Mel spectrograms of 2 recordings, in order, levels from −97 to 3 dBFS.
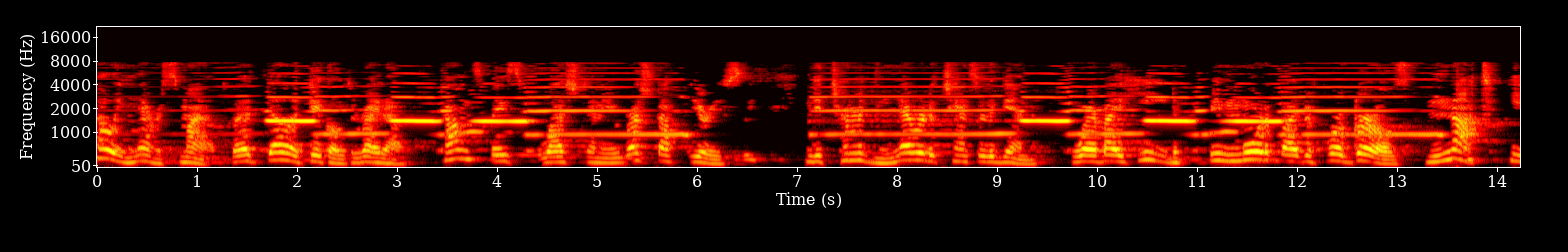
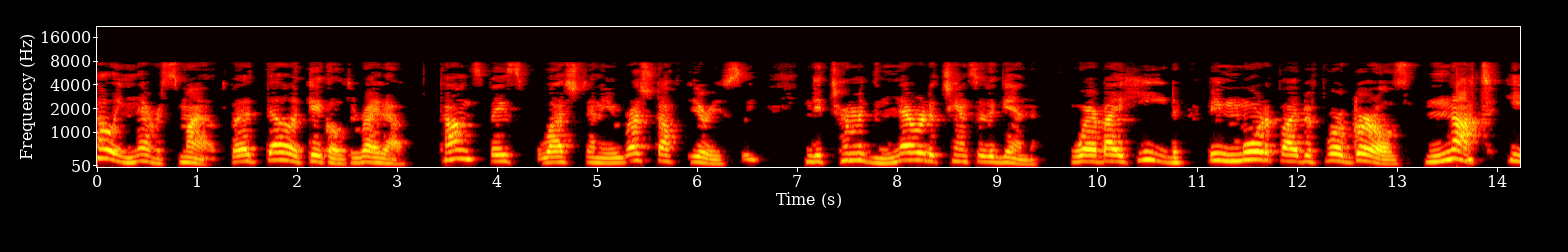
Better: second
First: noise reduction (classical method WPE with log-MMSE)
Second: none

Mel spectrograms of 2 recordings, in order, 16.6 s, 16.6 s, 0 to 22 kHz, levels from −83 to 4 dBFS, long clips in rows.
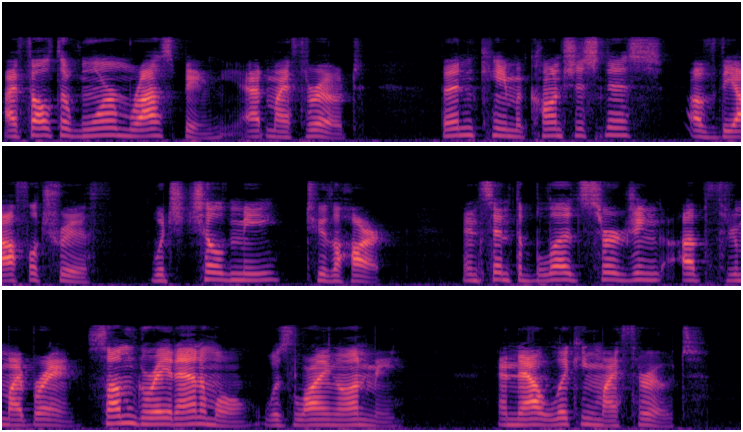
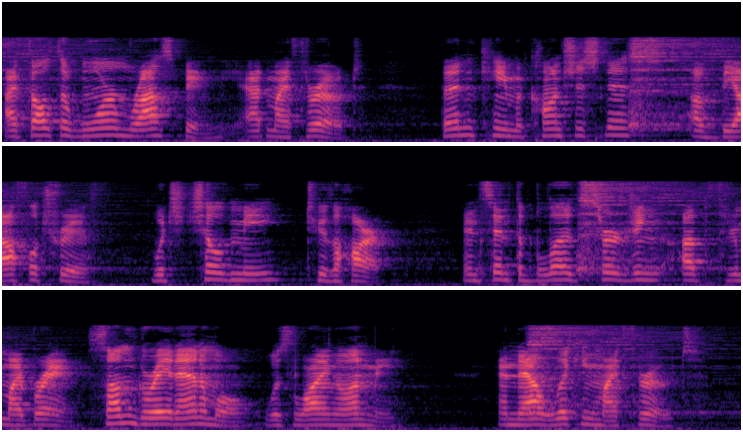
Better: first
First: none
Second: background sound (Crash cymbal); 16 dB below the speech // room echo; dies away in 0.5 s

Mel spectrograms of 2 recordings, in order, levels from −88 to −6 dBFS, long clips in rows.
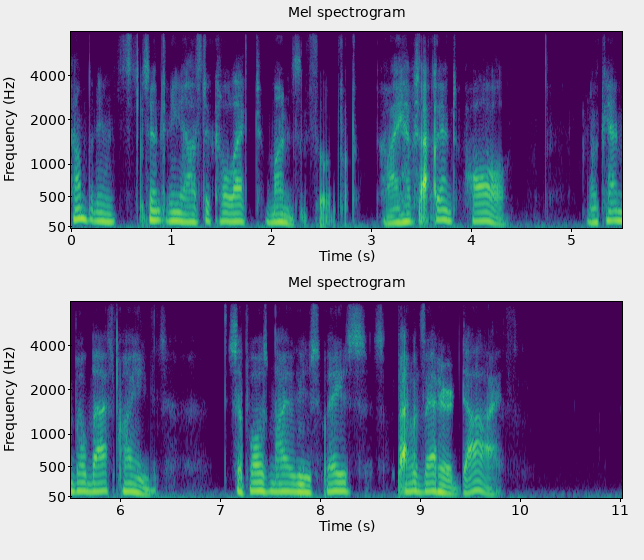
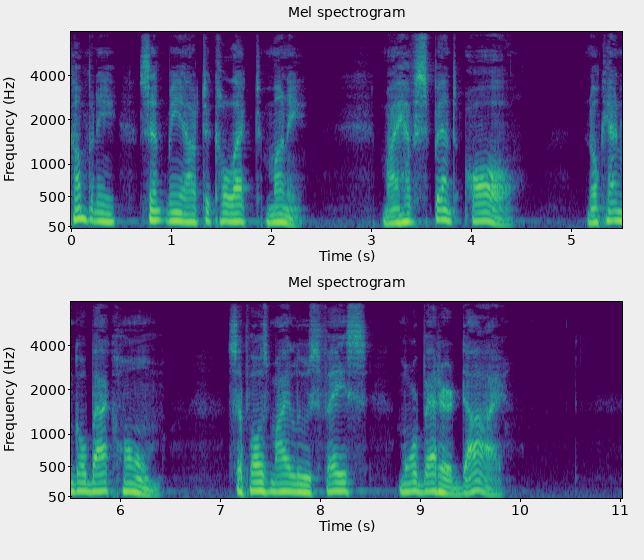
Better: second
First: noise reduction (neural diffusion model UNIVERSE++)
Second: none

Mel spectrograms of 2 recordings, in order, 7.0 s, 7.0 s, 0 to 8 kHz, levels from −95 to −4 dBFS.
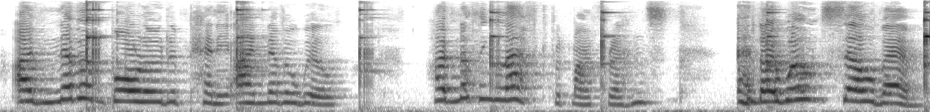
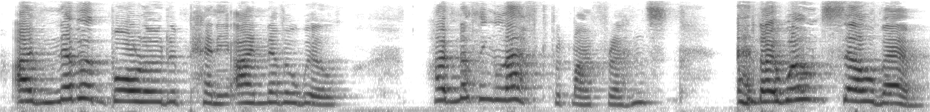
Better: second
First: background sound (Glass); 3 dB below the speech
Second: none

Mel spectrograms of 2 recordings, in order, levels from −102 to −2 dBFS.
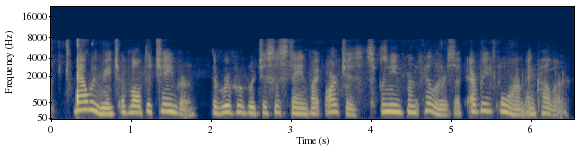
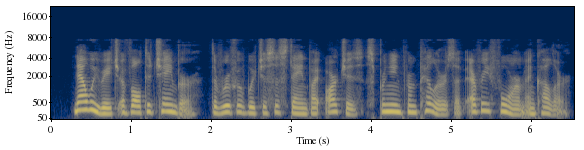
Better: second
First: noise reduction (neural mask model Resemble Enhance denoiser)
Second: none

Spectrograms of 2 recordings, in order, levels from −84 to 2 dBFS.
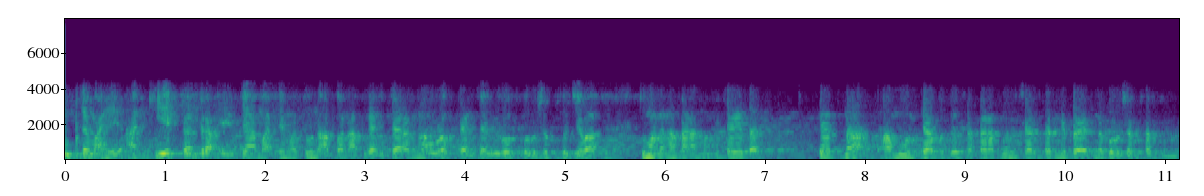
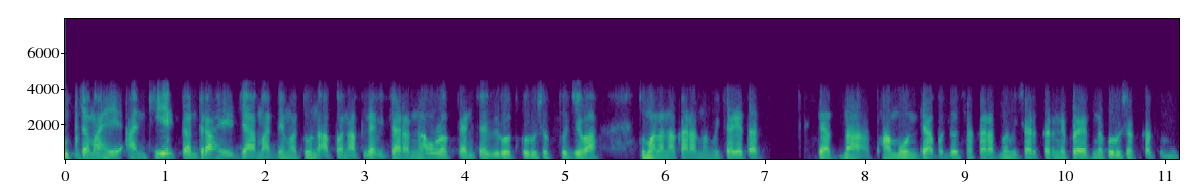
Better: second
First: room echo; dies away in 2.6 s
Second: none

